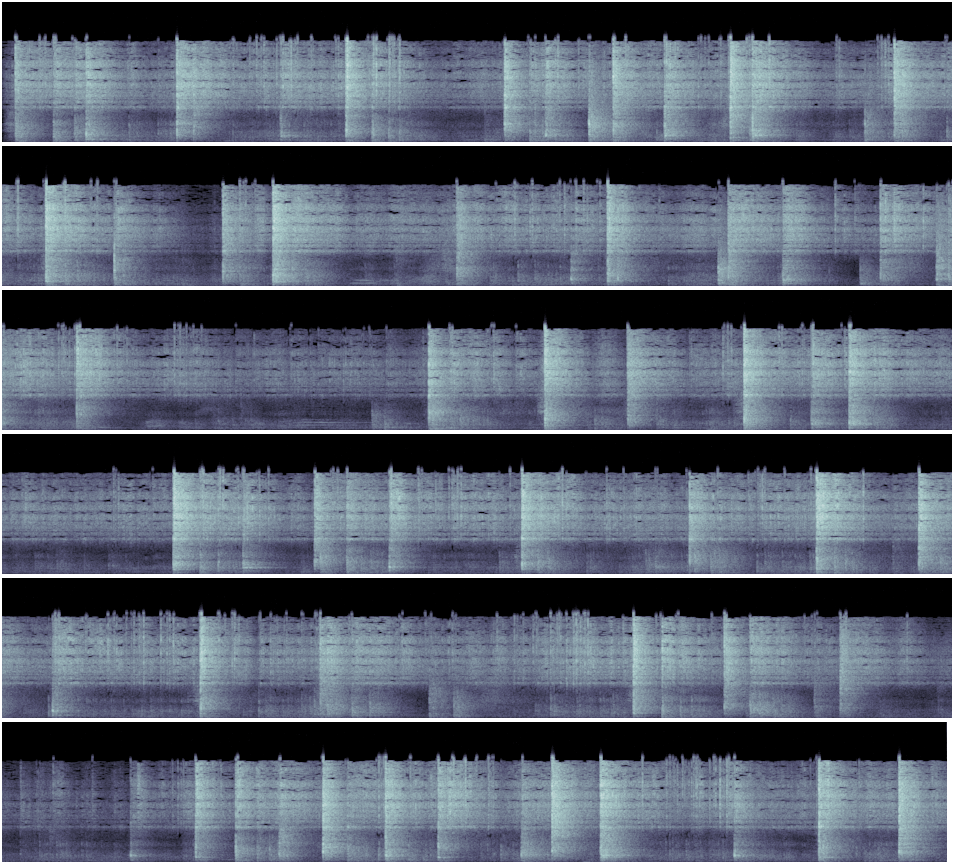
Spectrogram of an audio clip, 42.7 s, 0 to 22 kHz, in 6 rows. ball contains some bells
15.9s 42.7s

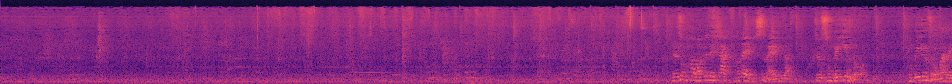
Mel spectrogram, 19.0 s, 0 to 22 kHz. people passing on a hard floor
1.9s 13.8s

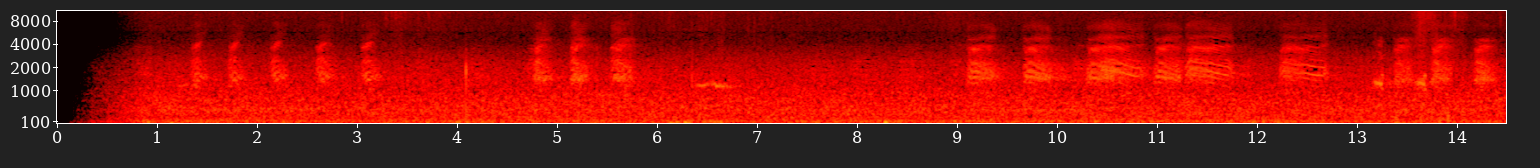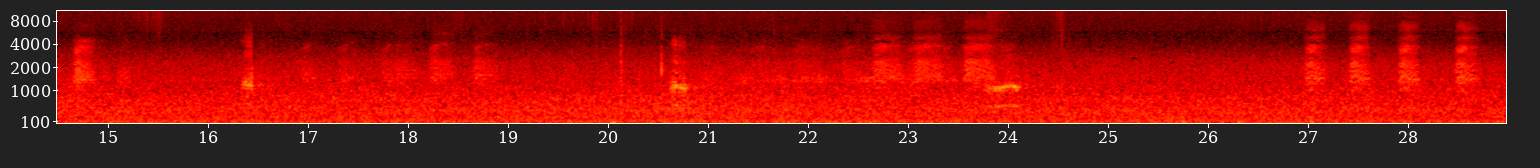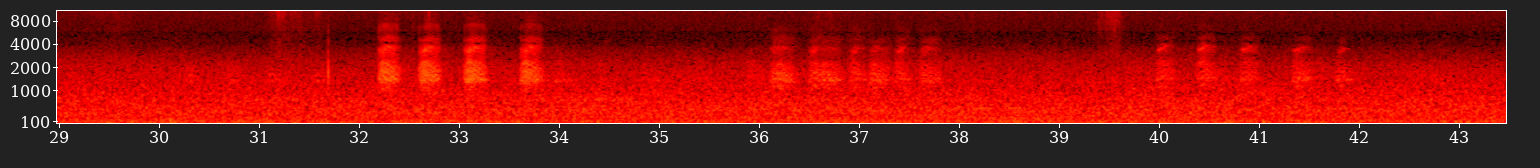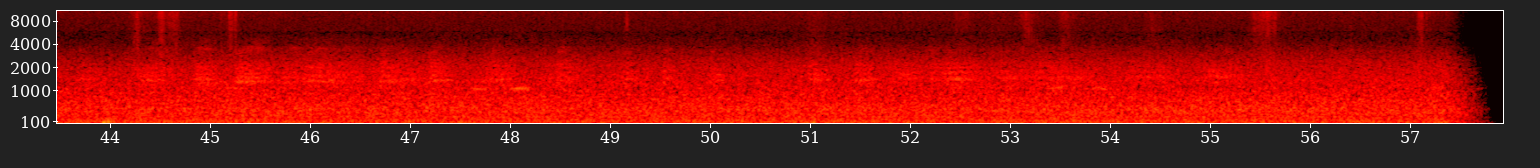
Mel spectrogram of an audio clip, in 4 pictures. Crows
1.3s 3.4s, 4.8s 6.8s, 9.1s 15.3s, 16.4s 19.0s, 20.6s 24.2s, 27.0s 28.8s, 32.2s 34.1s, 36.0s 37.9s, 40.0s 42.0s, 44.2s 48.7s

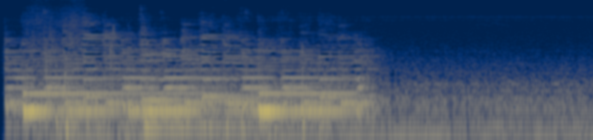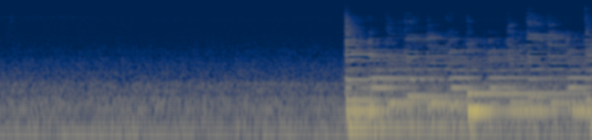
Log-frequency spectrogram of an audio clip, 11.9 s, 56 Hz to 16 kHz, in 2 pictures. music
0.0s 3.8s, 9.4s 11.8s

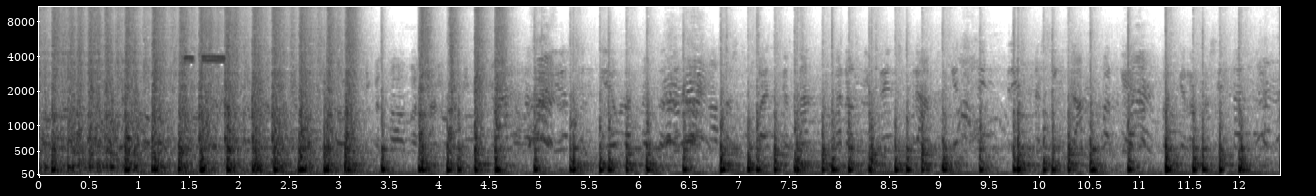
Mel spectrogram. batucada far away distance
0.0s 3.4s

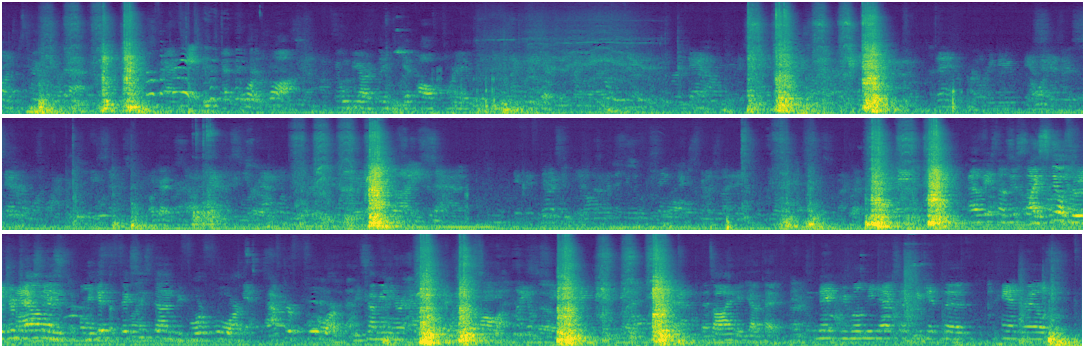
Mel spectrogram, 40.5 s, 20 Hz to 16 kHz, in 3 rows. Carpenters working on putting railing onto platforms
0.3s 1.9s, 9.2s 11.4s, 17.1s 18.6s, 22.8s 25.6s, 32.2s 33.1s, 33.9s 35.6s

